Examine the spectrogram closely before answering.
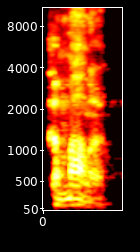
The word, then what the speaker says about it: Kamala: so it's comma and how I want people to remember is it's comma comma comma comma you remember that song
